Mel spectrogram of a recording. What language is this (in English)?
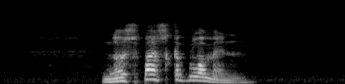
Catalan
